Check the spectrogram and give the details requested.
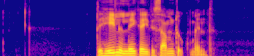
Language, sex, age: Danish, male, 33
